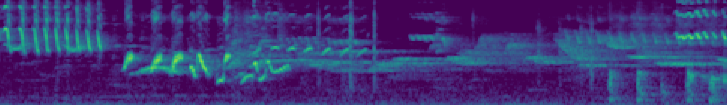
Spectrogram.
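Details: Morning stimulation track for caged white-rumped shamas: a rapid high trill opens, then slurred whistles step downward, followed by sustained ringing tones and scattered sharp chirps.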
